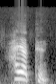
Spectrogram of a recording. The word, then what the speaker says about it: 하여튼: 아무튼, 어쨌든, 하여튼 이렇게 발음을 하는데요.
